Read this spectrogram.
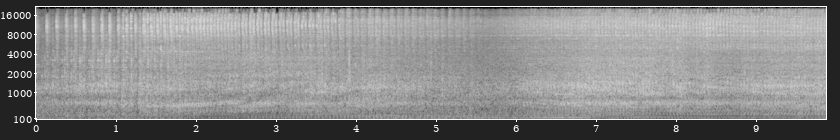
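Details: Solex two-stroke moped after replacing worn parts and a broken fuel pump: a busy, even buzz holding steady around idle with no misses or knocks, running properly.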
